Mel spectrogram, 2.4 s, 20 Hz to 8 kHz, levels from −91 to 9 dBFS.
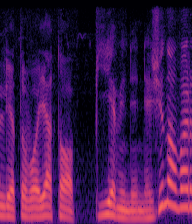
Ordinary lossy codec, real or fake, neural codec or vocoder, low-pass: AAC, 48 kbps; real; none; 7.2 kHz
